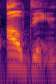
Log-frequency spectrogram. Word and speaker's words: Aladdin: So, our main character, this is a 1001 Arabian Nights story, is Aladdin, or he's called Al-Din. That's just a different way to pronounce it there.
